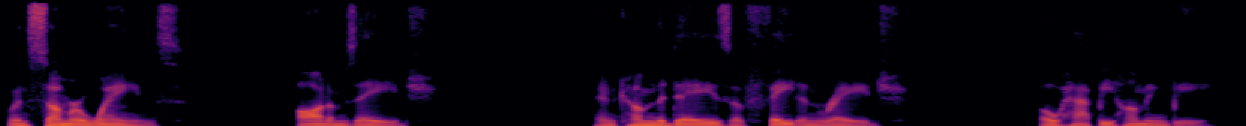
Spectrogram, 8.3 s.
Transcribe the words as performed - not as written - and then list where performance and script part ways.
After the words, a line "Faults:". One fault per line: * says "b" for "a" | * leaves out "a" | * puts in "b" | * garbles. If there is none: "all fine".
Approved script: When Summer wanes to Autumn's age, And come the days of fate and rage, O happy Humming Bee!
When Summer wanes Autumn's age, And come the days of fate and rage, O happy Humming Bee!
Faults:
* leaves out "to"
